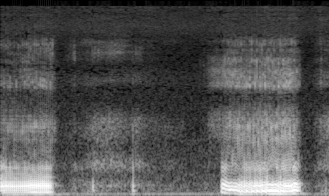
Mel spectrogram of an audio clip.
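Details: Sleeping dog snoring: a loud, rumbling, low-pitched snore breath fading after half a second, a quiet pause with faint clicks, then a second long buzzing snore near the end.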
